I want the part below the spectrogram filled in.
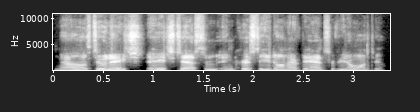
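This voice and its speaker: A man's voice: medium pitch, steady tone, fast, a bit bright, dry recording, rough recording. A man in his forties chatting casually on a video call, rambling with many fillers and restarts. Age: 40s.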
